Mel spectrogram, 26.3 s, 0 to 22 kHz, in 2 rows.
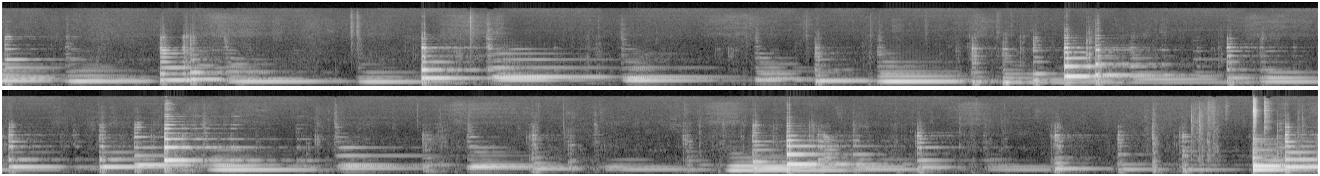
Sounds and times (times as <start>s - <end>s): Pizzicato: 0.0s - 26.3s.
